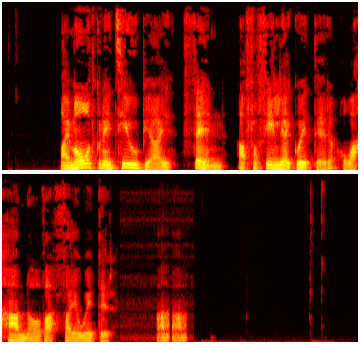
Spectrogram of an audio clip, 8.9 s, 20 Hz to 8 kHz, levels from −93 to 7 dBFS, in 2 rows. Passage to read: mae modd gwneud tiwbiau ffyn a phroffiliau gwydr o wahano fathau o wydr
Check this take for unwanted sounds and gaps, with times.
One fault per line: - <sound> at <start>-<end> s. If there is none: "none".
- laugh at 6.4-6.8 s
